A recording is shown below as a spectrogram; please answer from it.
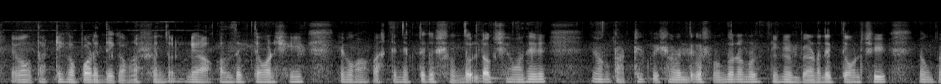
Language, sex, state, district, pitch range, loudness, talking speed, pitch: Bengali, male, West Bengal, Dakshin Dinajpur, 110-120 Hz, -22 LUFS, 180 wpm, 110 Hz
